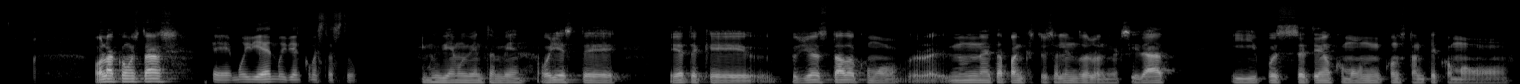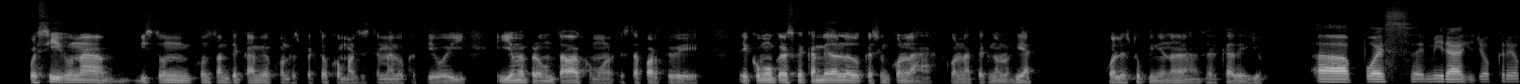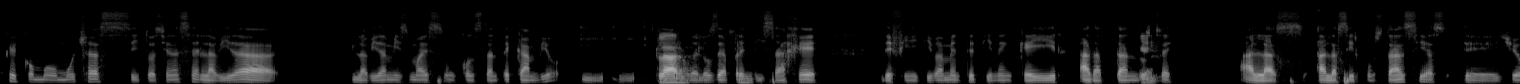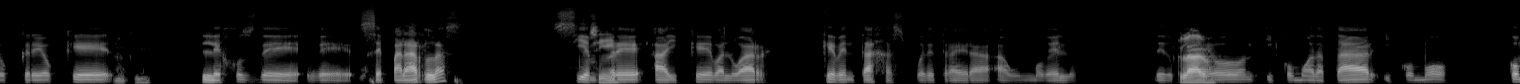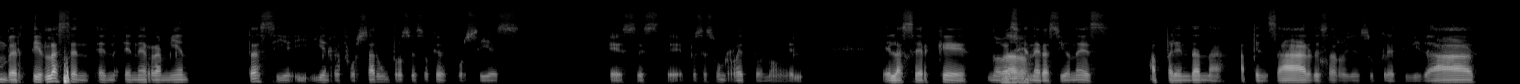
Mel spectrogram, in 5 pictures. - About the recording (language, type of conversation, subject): Spanish, unstructured, ¿Cómo crees que la tecnología ha cambiado la educación?
- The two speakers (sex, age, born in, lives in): male, 20-24, Mexico, Mexico; male, 55-59, Mexico, Mexico
- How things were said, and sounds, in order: other background noise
